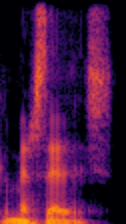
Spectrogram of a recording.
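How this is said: It is said with a German, Latin-like pronunciation. The speaker calls it right. "it sounds more like uh, Latin based, like Mercedes"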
